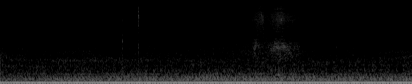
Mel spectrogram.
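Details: Cold BMW E34 M50 straight-six at about -2°C outside, oil 47°C, a manual valve fitted in place of the Siemens idle control valve: a deep, slow, lumpy idle near 500 rpm. The colder it is, the harder it holds idle.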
